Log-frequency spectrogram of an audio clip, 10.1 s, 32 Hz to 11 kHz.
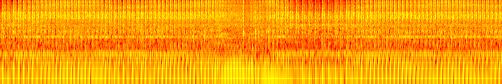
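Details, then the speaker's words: John Deere X485 lawn tractor project, fresh fuel in tank; engine thumps at idle then sags and slows mid-clip before recovering, running rough; owner suspects fuel starvation, possibly tank air pressure, not confirmed. "sounds like it's definitely um sounds like it's starving for fuel i'm wondering if it doesn't have something to do with the air pressure"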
